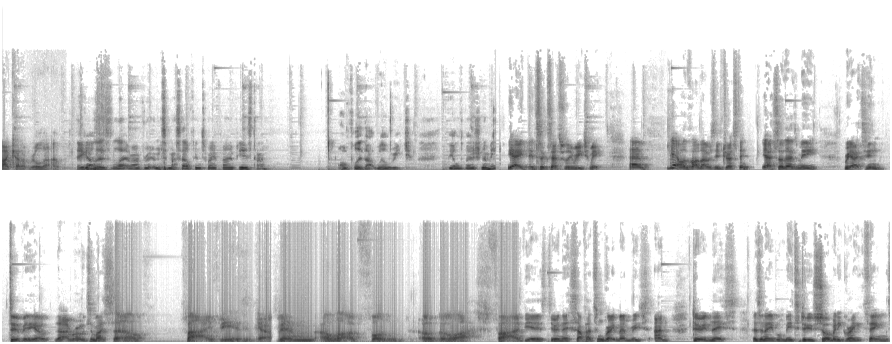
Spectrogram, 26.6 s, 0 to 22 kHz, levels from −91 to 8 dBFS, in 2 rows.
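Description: From 14.88 s to 21.07 s the audio carries a steady 100 Hz buzz and plays back at about 0.53 times normal speed while keeping roughly its original pitch. This is a block size mismatch (padded): an upstream stage writes blocks shorter than the next stage reads, and the remainder of each block is filled with silence. The ratio points to 256-sample writes into blocks nearly twice that size. The repeated gaps produce the buzz and stretch the timing.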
